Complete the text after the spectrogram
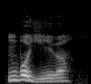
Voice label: Umbo yega., Lotha; He will come.

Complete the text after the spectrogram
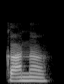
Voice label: "Kana", Kurukh

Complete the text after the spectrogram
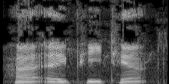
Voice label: Khasi; Where did you sleep?; Haei phi thiah?

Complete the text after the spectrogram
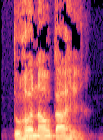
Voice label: Tohar nao ka ha?, Bhojpuri; What is your name?

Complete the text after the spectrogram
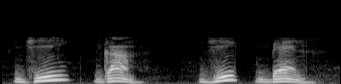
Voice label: Santali; Will open

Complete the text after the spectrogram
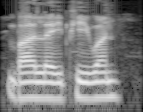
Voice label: Khasi; Why did you come?; Balei phi wan?

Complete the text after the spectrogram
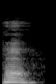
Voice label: "He", Haryanvi

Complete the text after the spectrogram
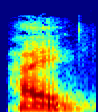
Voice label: "Hai", Baghelkhandi

